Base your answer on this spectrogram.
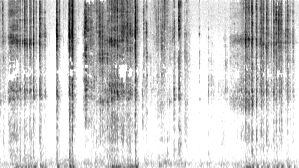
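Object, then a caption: Round bar of soap shaved with a knife blade. A solid, dry, round pink soap held in a palm with long nails is shaved with a utility knife blade. Irregular bursts of crisp, dry scraping and shaving are heard, bright and hissy on top with soft low thuds underneath. Each stroke dies away almost at once.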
